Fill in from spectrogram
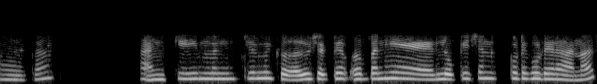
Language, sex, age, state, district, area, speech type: Marathi, female, 18-30, Maharashtra, Nagpur, urban, conversation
